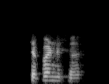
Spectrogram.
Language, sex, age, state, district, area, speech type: Telugu, male, 18-30, Telangana, Medak, rural, conversation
